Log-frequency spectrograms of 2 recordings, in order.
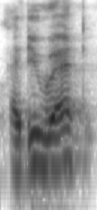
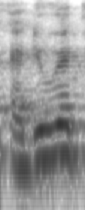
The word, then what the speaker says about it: Aduate: Aduate, is that the correct pronunciation? Yes, I also get confused how to pronounce this fund, but it's Aduate.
